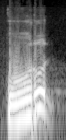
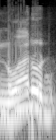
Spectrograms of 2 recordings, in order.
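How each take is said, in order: First: The first vowel is a rounded u sound. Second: The first vowel is an open a sound. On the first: The speaker calls it right. "Wurud, wurudan" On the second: The speaker calls it wrong. "bukan warud"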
